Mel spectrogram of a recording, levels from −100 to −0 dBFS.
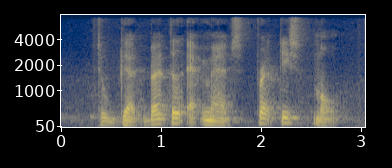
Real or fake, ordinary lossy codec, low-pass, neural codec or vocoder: fake; none; 7.2 kHz; codec, 16 kHz, 1.1 kbps, Voila-Tokenizer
